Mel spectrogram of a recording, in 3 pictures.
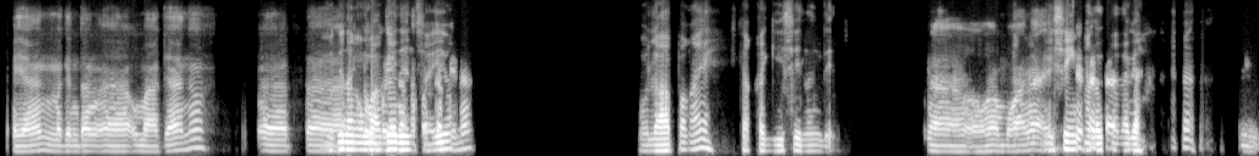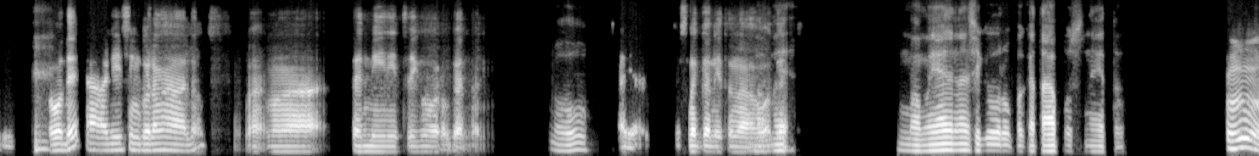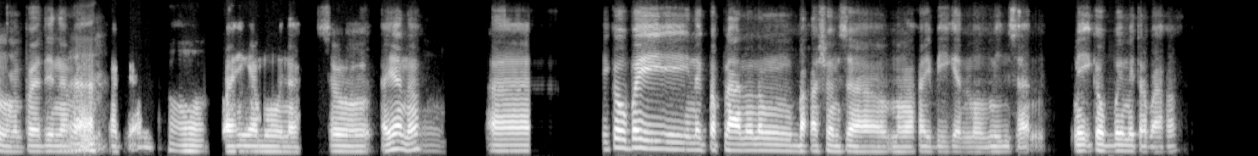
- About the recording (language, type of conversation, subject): Filipino, unstructured, Paano mo mahihikayat ang mga kaibigan mong magbakasyon kahit kaunti lang ang badyet?
- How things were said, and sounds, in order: other background noise; tapping; chuckle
